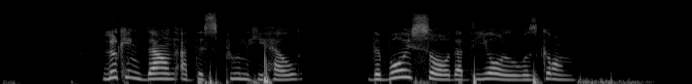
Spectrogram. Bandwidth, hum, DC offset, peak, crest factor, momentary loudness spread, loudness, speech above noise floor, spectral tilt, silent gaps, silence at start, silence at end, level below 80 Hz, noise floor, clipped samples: 12.5 kHz; none; under 0.1%; -16 dBFS; 20 dB; 17 LU; -34 LUFS; 49 dB; -5 dB/octave; none; 1.05 s; 0.55 s; -54 dBFS; -83 dBFS; under 0.1%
